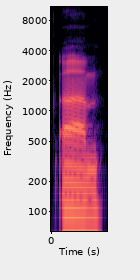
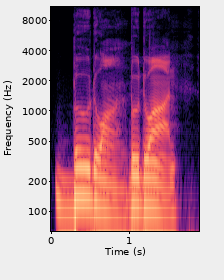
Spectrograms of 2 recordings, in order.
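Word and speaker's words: Beaudoin: Bedoin? How do you say? Boudouin. We're so sorry. We're still getting their names as well. We called them Bedoin. Then the announcer's like, Boudouin.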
